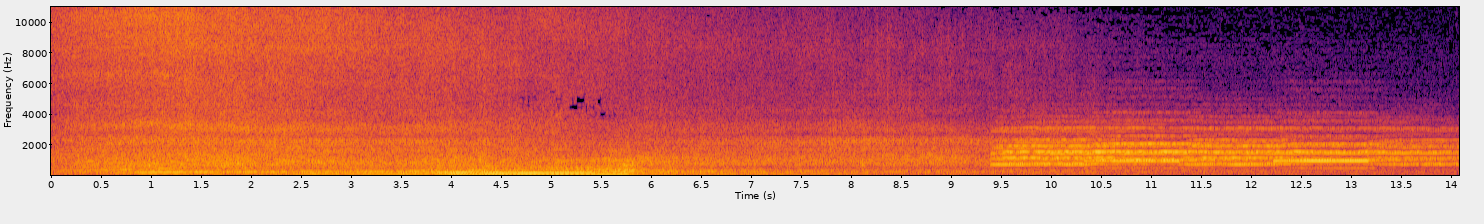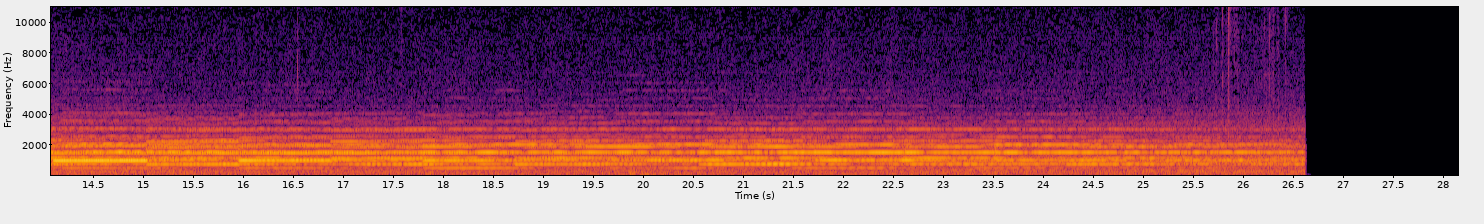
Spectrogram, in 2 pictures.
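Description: Ambulance pulling away close by, its engine and tyres loud for the first several seconds. About nine seconds in, its two-tone siren comes on, alternating between a low and a high tone about once a second as it drives away.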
